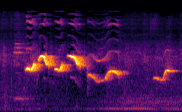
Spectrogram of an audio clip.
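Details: Laughingthrush delivering a smooth, liquid warbled phrase that wanders up and down, then a softer rising whistle; faint low hum underneath.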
